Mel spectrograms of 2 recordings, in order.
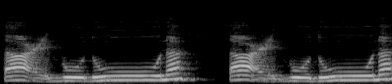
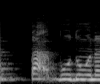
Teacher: ताइबुदूना ताइबुदूना, ताबुदूना नहीं पढ़ना, ताइबुदूना इस तरह से पढ़ेंगे और आइन को हलक के दरमियान से अदा करना है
